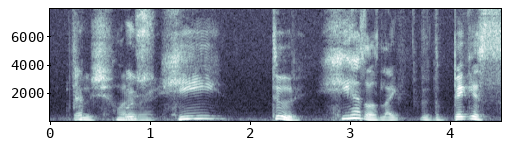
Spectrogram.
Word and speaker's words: Puig: Ricky Puig. Oh, however the fuck you say his last name. You said it right. Puig, whatever.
